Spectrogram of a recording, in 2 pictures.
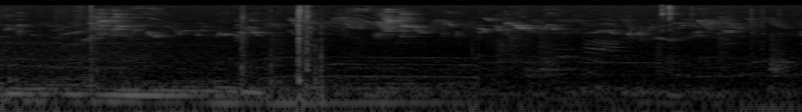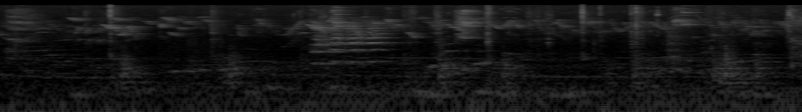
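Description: Faint chirping of small birds in the background, in short scattered calls, over light scraping and tapping of a small metal blade on the bamboo and wooden frame of a bird cage, with one sharp click about three seconds in.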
